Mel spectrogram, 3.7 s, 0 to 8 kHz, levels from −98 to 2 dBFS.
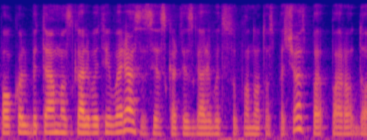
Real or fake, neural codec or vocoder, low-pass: real; none; 7.2 kHz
